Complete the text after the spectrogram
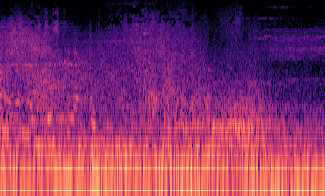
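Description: Game sound effects burst out and then fade away.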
